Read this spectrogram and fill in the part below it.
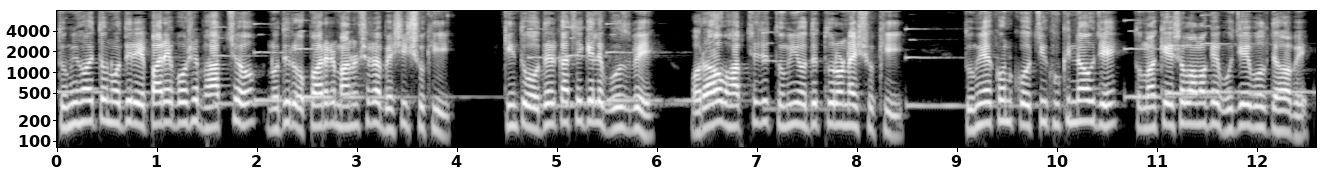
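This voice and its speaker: A man's voice: fairly high pitch, steady tone, a little fast, close to an everyday voice. A man playing a busy, impatient rich husband in a cartoon fairy tale, lecturing and dismissive. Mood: weary, lecturing. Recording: music behind the voice.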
